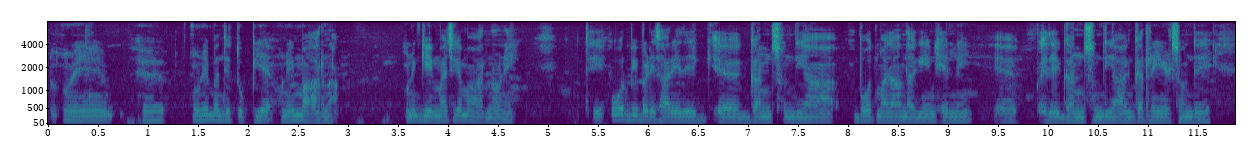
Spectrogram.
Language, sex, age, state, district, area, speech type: Dogri, male, 18-30, Jammu and Kashmir, Samba, urban, spontaneous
